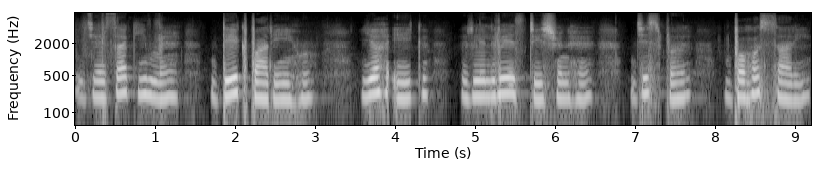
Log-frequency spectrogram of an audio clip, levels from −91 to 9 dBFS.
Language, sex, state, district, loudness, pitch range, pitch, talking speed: Hindi, female, Uttar Pradesh, Jyotiba Phule Nagar, -17 LUFS, 185-220 Hz, 200 Hz, 110 wpm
